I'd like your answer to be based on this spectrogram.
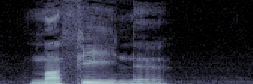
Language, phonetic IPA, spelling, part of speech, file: Polish, [maˈfʲijnɨ], mafijny, adjective, Pl-mafijny.ogg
